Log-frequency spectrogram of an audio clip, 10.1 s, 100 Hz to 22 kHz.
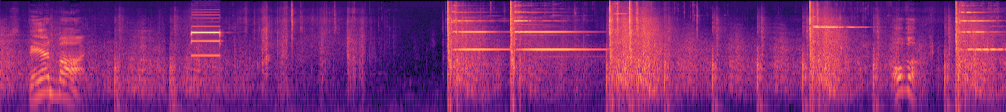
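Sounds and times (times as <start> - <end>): pistol shots: 4.4 - 10.0
steel plates ringing: 9.6 - 10.0.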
